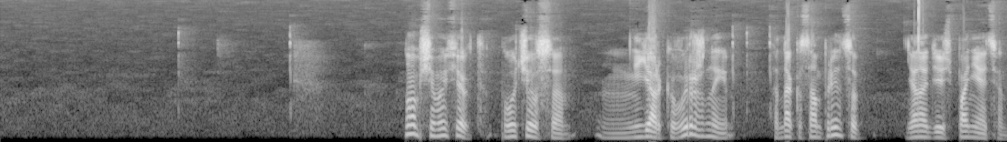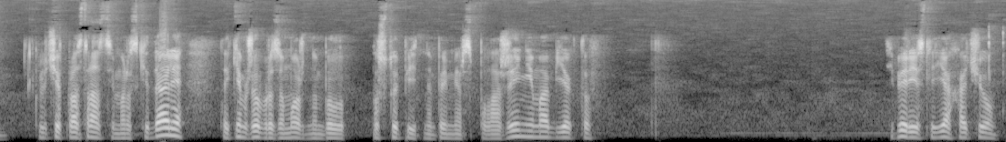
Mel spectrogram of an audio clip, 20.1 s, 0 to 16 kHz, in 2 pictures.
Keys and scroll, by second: 3.9 KP_0.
